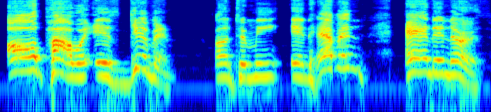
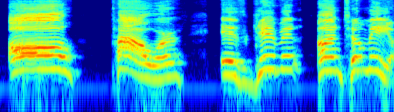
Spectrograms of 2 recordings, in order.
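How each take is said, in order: First: Said in the usual way. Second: Slow, higher and louder, drawn out; booming Jesus quote. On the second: Acted. Preacher to congregation, voicing Jesus in a slow booming proclaim. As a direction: proclaim it as Christ's own words.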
